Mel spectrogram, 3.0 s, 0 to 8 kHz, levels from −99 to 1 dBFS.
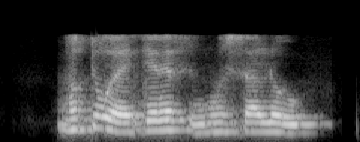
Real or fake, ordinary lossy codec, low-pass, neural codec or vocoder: fake; AAC, 16 kbps; 7.2 kHz; autoencoder, 48 kHz, 32 numbers a frame, DAC-VAE, trained on Japanese speech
